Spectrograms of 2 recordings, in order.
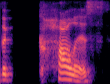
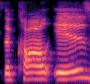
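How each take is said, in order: First: The name is run together as one word. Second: The name is said as separate words. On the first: "everyone says the callus like that's one word" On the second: "I always feel like it's the call is"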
